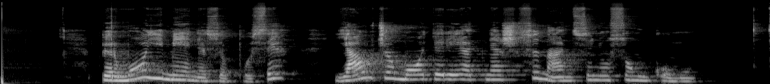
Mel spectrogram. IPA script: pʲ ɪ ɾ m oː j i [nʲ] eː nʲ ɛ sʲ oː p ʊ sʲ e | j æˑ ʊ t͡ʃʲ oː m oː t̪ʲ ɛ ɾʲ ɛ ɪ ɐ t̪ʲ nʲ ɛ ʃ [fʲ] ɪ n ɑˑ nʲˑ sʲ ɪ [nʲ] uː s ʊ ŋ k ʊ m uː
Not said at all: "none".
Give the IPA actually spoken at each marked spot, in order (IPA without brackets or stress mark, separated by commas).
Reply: mʲ, fʲ, nʲ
